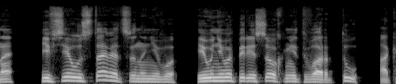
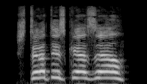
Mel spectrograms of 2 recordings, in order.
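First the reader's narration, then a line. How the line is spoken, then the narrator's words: Yell. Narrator (Russian): завопил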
